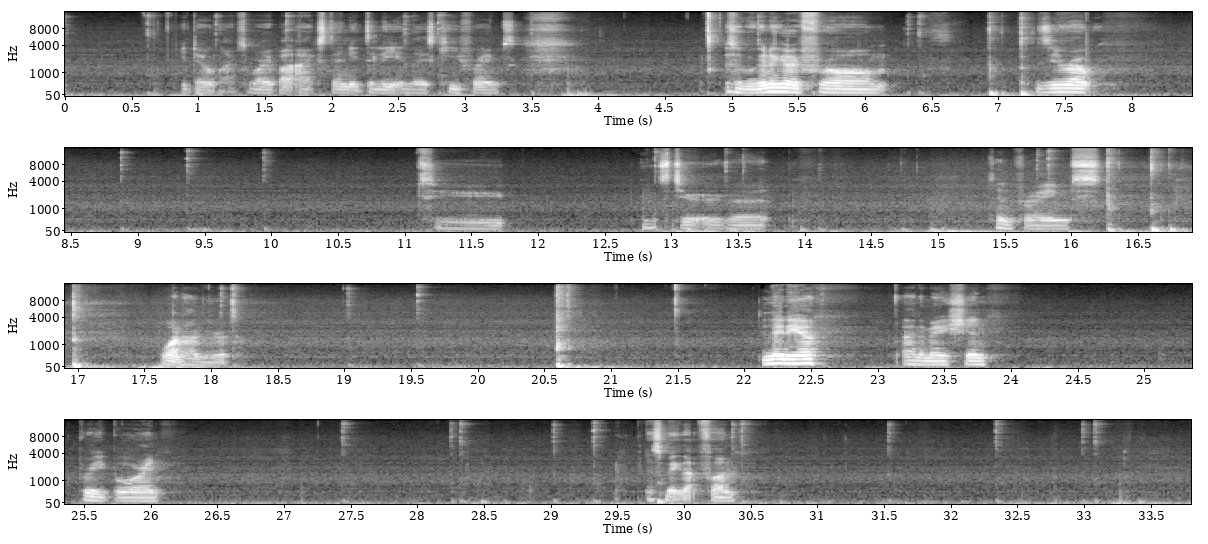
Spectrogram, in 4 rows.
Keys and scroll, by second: 6.9 0, 7.1 Return, 13.9 ctrl+shift+Right, 16.1-17.1 typing.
